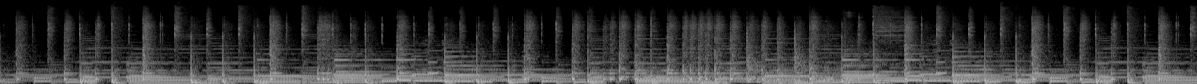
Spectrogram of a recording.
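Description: Steady drum-driven instrumental music with bass and repeating harmonic layers fills the whole recording, with no animal sounds audible.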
